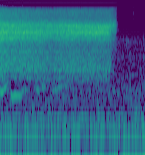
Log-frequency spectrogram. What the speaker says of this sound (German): Wir hören schon, es regnet draußen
